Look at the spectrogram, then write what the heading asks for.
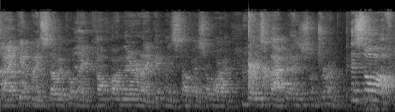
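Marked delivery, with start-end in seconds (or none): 4.4-4.9 high, loud outburst; angry yell. Retold or imitated. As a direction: yell it at the whole crowd. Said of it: "I just want to yell something".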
